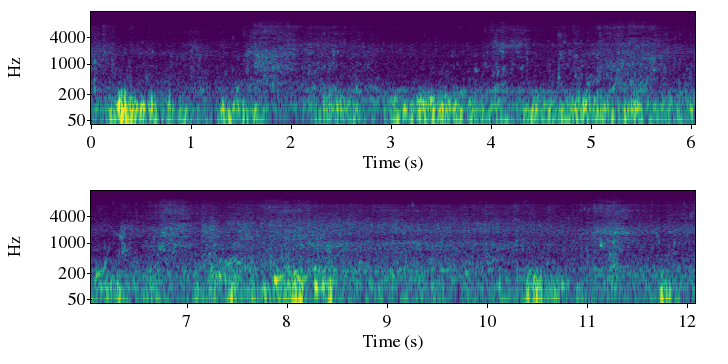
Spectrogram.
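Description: Big sea waves washing against the rocks, with wind rumbling on the phone's microphone; the surf surges and hisses every couple of seconds.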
